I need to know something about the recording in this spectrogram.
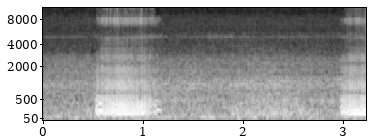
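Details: Sleeping brown tabby domestic cat snoring: two rasping, low breathy snores about two and a half seconds apart, the second cut off at the end, with quiet room hush between them.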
